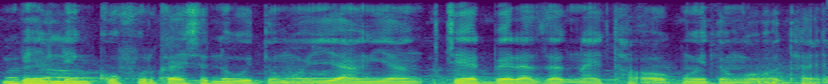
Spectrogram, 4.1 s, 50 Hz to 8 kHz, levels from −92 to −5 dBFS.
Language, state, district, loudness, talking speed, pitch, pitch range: Kokborok, Tripura, West Tripura, -15 LUFS, 175 wpm, 135 Hz, 125-140 Hz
